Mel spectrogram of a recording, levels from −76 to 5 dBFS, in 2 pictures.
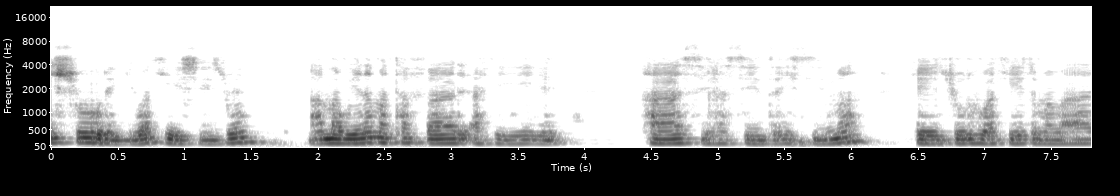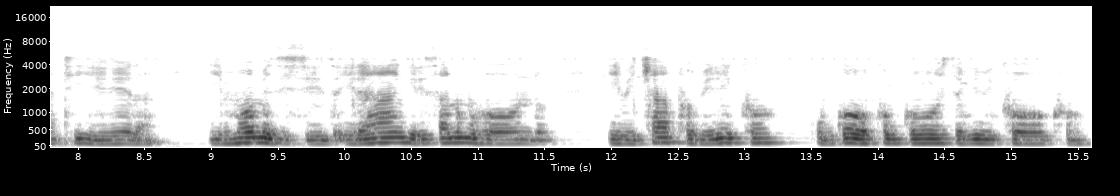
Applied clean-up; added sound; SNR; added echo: none; none; none; reverberation time 0.3 s.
